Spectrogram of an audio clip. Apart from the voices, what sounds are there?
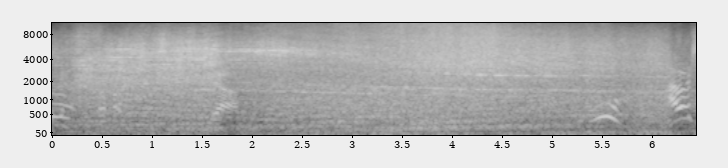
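airplane flying overhead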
